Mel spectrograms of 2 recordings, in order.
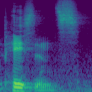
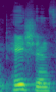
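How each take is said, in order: First: "patience" said as PAY-sense, S for SH; "patience" mispronounced as "pay-sunce"; substituted sound. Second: Said in the usual way. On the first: Shown as a demonstration. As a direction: say "patience" with an S in the middle. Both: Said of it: "they could have substituted a sound".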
